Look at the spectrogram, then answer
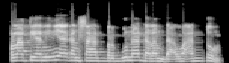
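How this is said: The sentence ends with a full stop and pause. The speaker calls it right. "Titik, harusnya berhenti"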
